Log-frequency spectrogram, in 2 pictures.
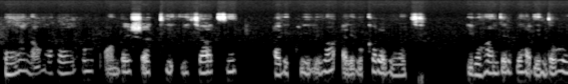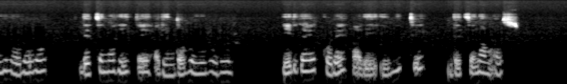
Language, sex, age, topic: Kinyarwanda, female, 18-24, health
